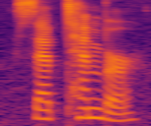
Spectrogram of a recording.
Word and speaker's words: September: 한 번 더 해볼게요 September 여기 템 부분에 강세가 있어요 September 자 같이 적어 볼게요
